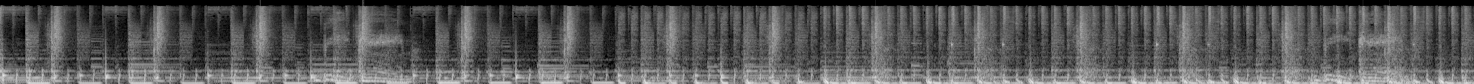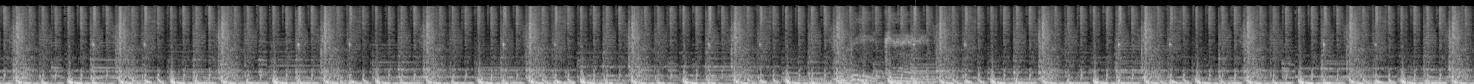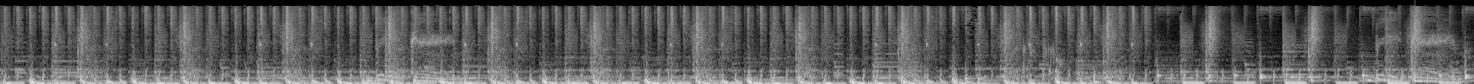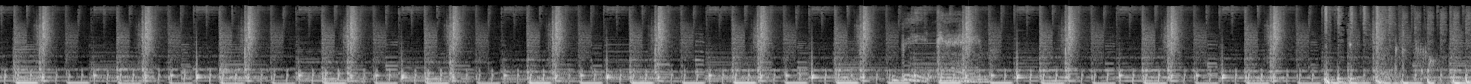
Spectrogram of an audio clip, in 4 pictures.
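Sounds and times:
techno music: 0.0 - 58.9.

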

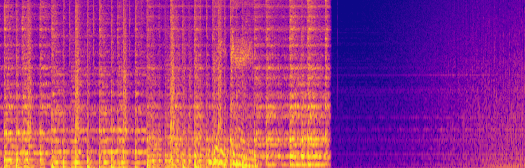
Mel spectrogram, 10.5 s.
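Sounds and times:
euro dance music: 0.0 - 6.6.

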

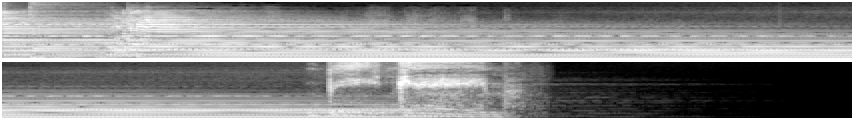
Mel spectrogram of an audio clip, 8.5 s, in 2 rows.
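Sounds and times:
country rock music: 0.0 - 5.8.

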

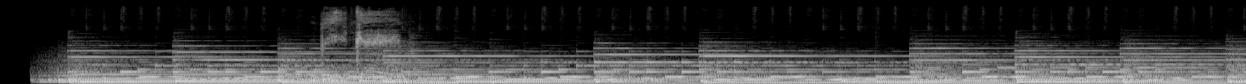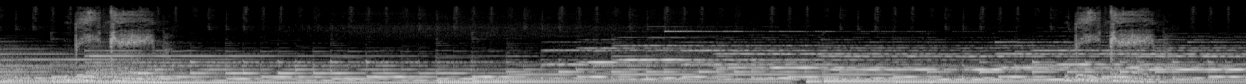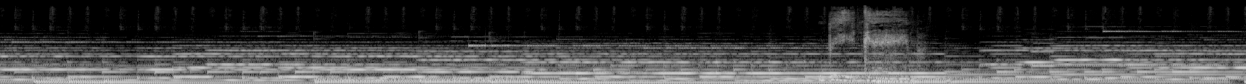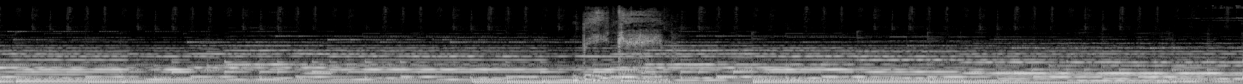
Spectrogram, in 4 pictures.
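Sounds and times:
town music: 0.4 - 37.3, 38.0 - 49.8.

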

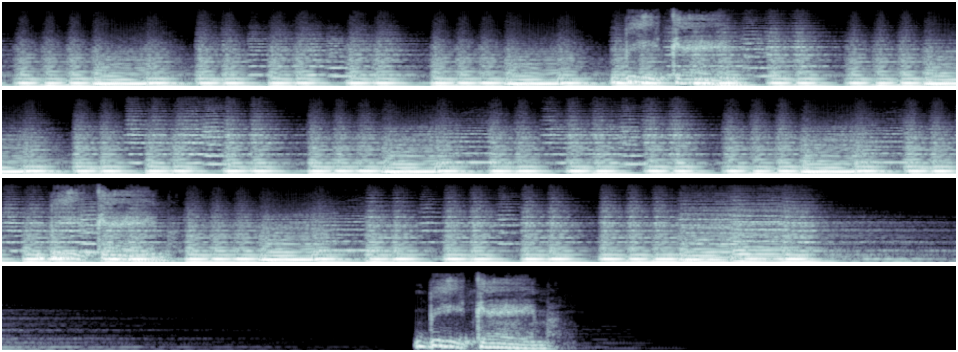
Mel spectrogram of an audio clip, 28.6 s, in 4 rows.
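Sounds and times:
suspenseful orchestral strings: 0.0 - 22.4.

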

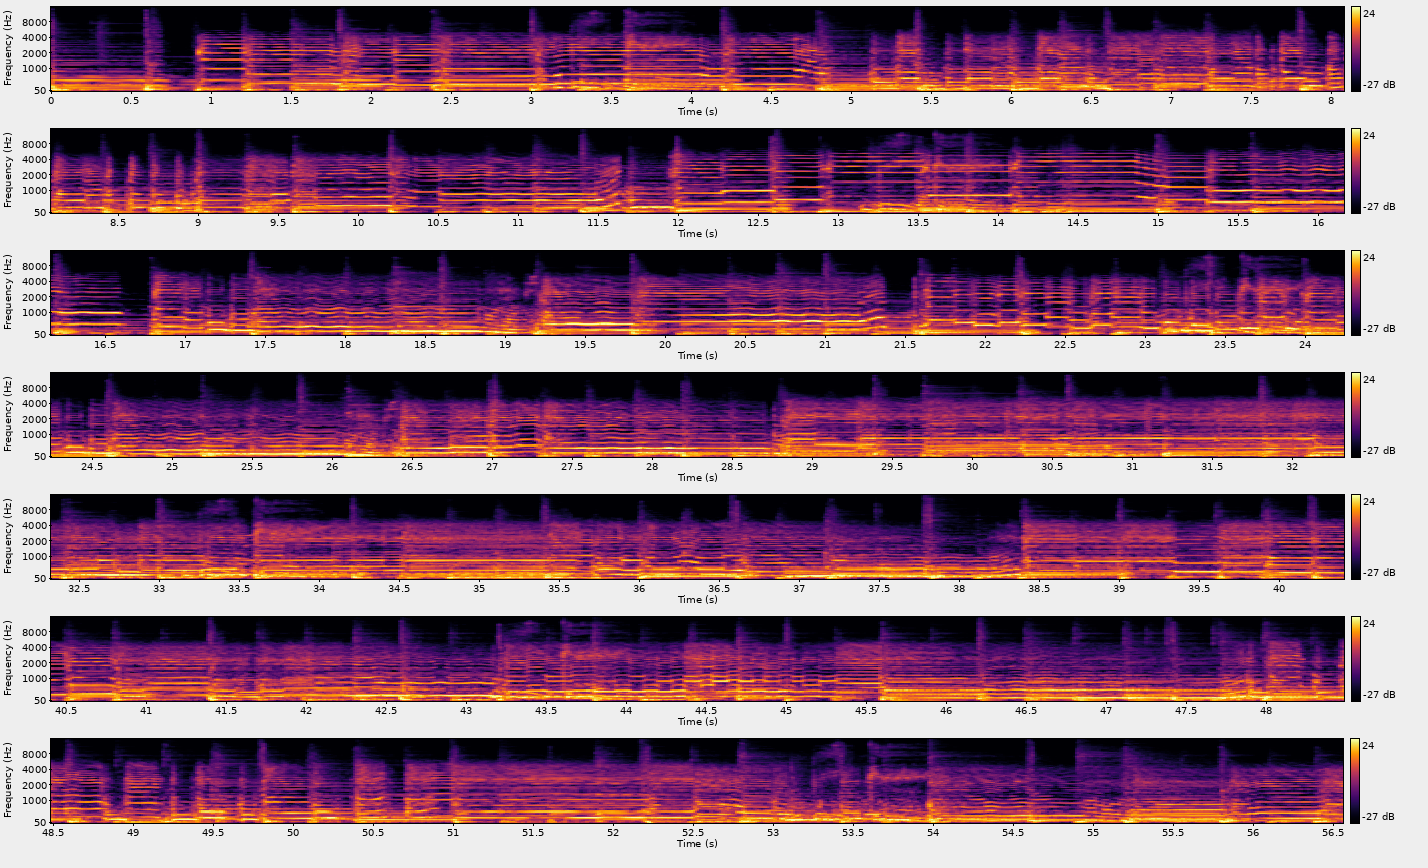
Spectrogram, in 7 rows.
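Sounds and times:
easy listening music: 0.0 - 56.5.

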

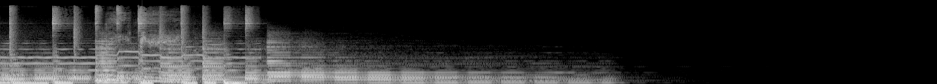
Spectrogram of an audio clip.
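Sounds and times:
relaxed chill background music: 0.0 - 6.4.

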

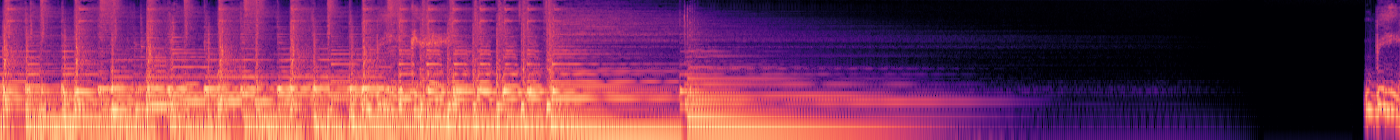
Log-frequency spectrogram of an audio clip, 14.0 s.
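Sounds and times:
upbeat ukulele music full mix: 0.0 - 8.7.

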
